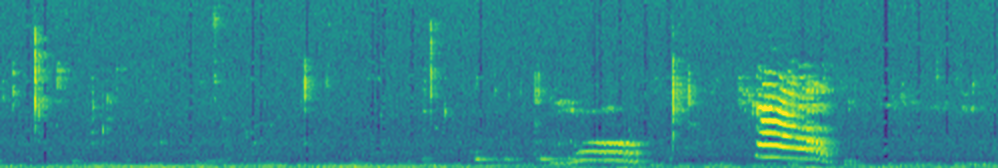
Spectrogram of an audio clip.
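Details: Hungry stray cat that lives alone on the street, eating flying ants in the rain; a soft chirping meow followed by a sharper, higher descending meow, with faint clicks and steady low background noise.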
